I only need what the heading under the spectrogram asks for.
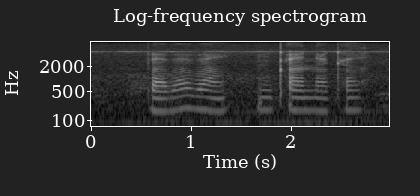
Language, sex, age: Southern Sotho, female, 25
